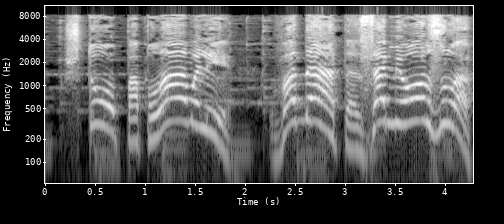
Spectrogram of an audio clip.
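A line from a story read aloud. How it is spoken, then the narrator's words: Shouted. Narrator (Russian): крикнула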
